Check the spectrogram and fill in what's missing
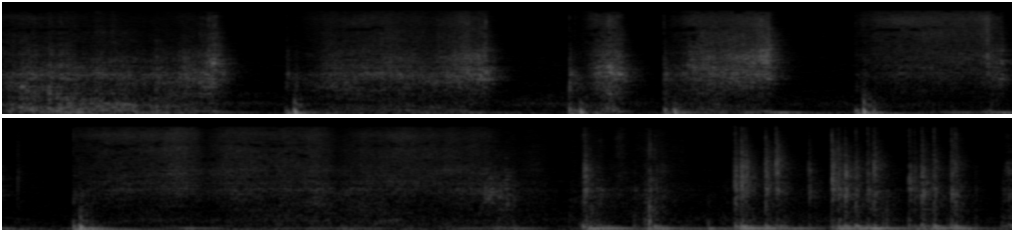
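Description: A hand rubs across the panel of a flattened brown corrugated cardboard box while long nails scratch it. Bursts of dry, bright scraping and rasping come and go with short pauses, broken by a few sharp clicks, over a steady low hum.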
